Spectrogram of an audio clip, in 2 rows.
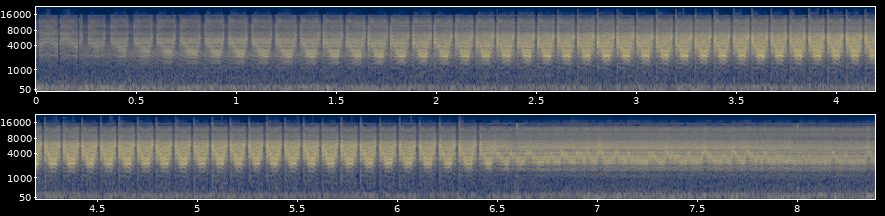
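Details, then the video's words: Cicada filmed up close on an iPhone 6S in a small Georgia town: a loud, harsh, rapidly pulsing buzz that swells over several seconds, holds steady, then shifts to a softer, smoother drone near the end. "Cicada bug making sound closeup"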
